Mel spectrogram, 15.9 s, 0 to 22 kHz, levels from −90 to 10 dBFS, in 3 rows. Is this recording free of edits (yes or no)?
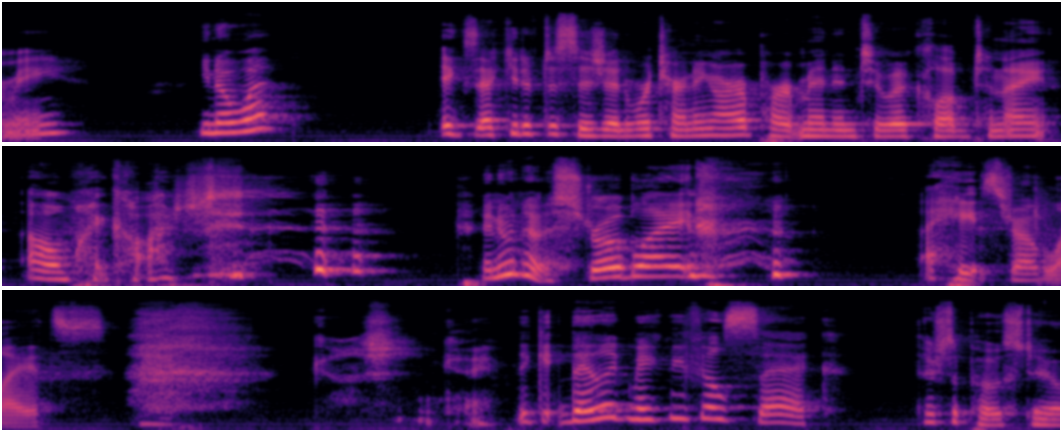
yes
